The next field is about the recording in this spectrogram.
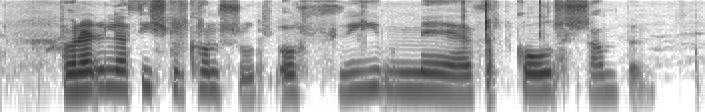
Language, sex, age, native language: Icelandic, male, 13, Icelandic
